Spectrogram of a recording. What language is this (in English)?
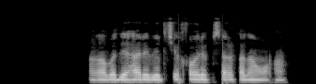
Pashto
